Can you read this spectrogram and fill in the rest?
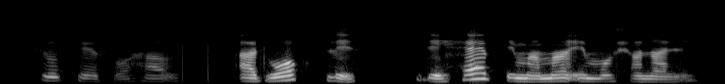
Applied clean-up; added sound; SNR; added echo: none; none; none; none.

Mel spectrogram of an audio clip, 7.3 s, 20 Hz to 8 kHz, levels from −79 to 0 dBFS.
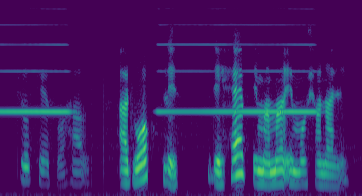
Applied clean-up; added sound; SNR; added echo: none; Wind instrument, woodwind instrument; 7 dB; none.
